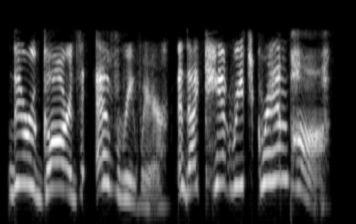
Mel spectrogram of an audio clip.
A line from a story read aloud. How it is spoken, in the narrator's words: Alice shouted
